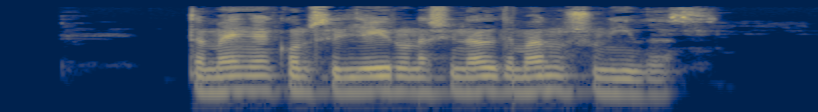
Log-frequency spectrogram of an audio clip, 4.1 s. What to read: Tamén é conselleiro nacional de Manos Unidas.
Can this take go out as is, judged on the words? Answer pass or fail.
pass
